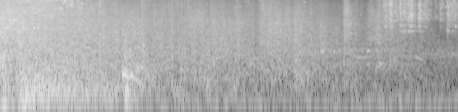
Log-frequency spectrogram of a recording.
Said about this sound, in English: The explosion shattered several of the dome glass panes and sent me reeling back.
